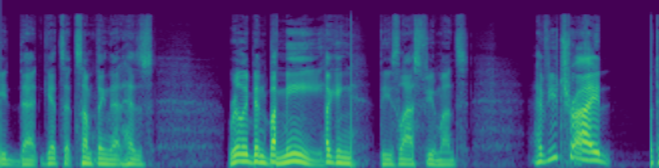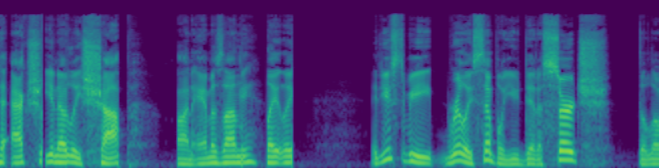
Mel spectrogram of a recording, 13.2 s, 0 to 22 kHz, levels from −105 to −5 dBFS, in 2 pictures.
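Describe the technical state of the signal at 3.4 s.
At 3.4 s the signal is inside a chunks out of order fault running from 2.75 to 3.5 s, between "really been" and "these last few months". A 250 ms chunk plays two chunks late, giving a jumbled moment. On a spectrogram, formant tracks break off abruptly at the three hard joins; the waveform shows sudden amplitude jumps there.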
